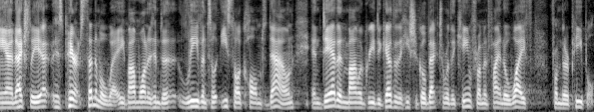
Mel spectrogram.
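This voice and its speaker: Talking very fast, a man uses a bright, sharp tone at a medium pitch with fairly even intonation. The recording is very clean, with a silent background. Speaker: pastor. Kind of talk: sermon.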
